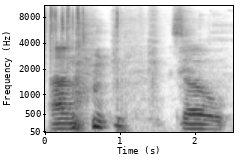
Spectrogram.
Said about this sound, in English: Those are the dice. Yeah. They're metal. They're very Wild. I got very fancy metal dice just for you guys.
